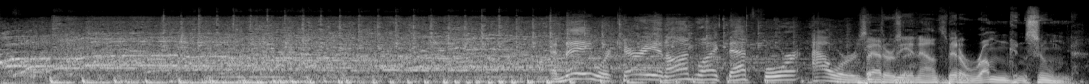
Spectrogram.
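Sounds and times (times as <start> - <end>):
whoops and shouts: 0.0 - 6.0
huge outdoor crowd of thousands cheering outside the governor's mansion in Old San Juan: 0.0 - 9.4
rhythmic banging or drumming: 0.4 - 9.6
speech: 5.7 - 10.8.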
